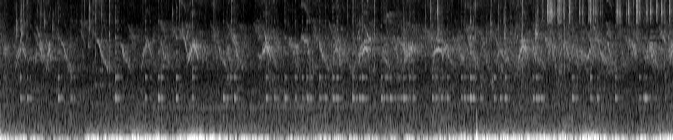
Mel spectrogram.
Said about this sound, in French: On écoute. Bruit des gouttes qui tombent. Bruit de l'eau qui coule. Bruit des oiseaux. Bruit de tout, en fait.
